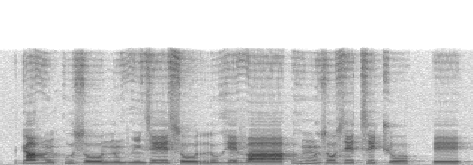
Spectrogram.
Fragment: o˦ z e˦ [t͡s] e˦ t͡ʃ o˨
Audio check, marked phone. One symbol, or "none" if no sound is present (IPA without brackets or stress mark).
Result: t͡s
